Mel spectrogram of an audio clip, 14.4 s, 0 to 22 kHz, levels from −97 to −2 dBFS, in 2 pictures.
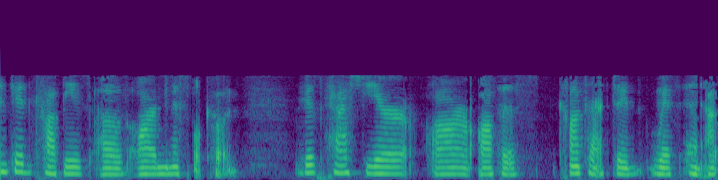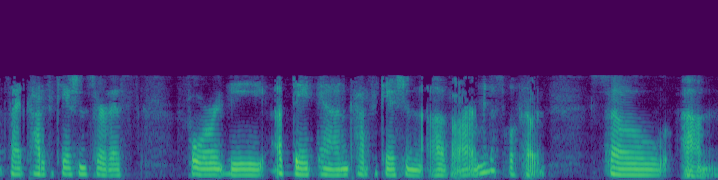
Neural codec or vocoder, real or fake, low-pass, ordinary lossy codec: codec, 32 kHz, 1.9 kbps, SNAC; fake; 7.2 kHz; AAC, 16 kbps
